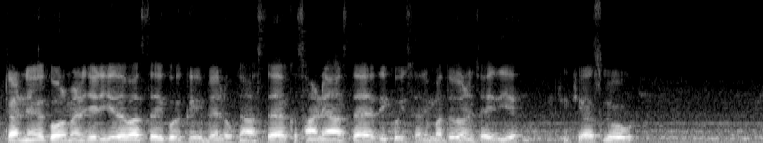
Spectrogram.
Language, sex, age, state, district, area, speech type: Dogri, male, 45-60, Jammu and Kashmir, Reasi, rural, spontaneous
